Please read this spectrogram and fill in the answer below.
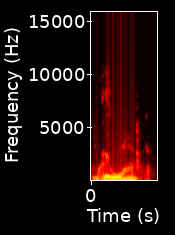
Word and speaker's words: marijuana: If you're not pronouncing J, why are you fucking putting that to that word? Okay, pronouncing without J.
